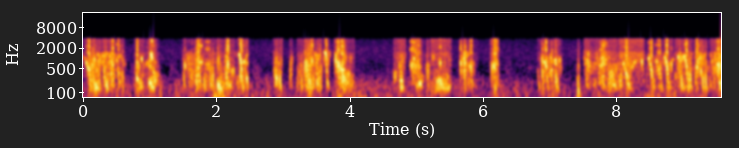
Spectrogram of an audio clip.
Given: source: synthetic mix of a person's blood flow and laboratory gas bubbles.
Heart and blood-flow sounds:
Doppler ultrasound of blood flow; subclavian vein
0.00-0.66 s: bubbles
0.77-1.16 s: bubbles
1.48-2.50 s: bubbles
2.84-2.98 s: bubbles
3.09-3.16 s: bubbles
3.20-3.72 s: bubbles
3.76-4.07 s: bubbles
4.65-4.84 s: bubbles
4.90-5.53 s: bubbles
5.64-5.94 s: bubbles
6.10-6.26 s: bubbles
6.82-7.20 s: bubbles
7.51-8.43 s: bubbles
8.45-9.58 s: bubbles
From the record:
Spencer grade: 4 (maximum detectable bubble signal sounding continuously throughout systole and diastole of every cardiac period, and overriding the amplitude of the normal cardiac signals); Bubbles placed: anywhere in the cardiac cycle

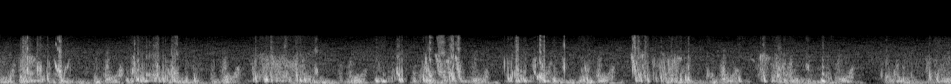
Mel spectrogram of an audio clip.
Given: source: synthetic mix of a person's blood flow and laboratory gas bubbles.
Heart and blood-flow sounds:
Doppler ultrasound of blood flow; precordium
0.06-0.73 s: bubbles
1.25-2.00 s: bubbles
2.49-3.20 s: bubbles
3.73-4.07 s: bubbles
4.11-4.18 s: bubbles
4.21-4.65 s: bubbles
5.01-5.68 s: bubbles
5.77-5.94 s: bubbles
6.28-6.93 s: bubbles
7.05-7.11 s: bubbles
7.36-7.97 s: bubbles
8.04-8.12 s: bubbles
8.17-8.32 s: bubbles
8.79-9.15 s: bubbles
9.25-9.52 s: bubbles
From the record:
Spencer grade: 3 (all of the cardiac periods contain showers or single bubble signals, but not dominating or overriding the cardiac motion signals); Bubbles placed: only in the low amplitude regions of the cardiac cycle

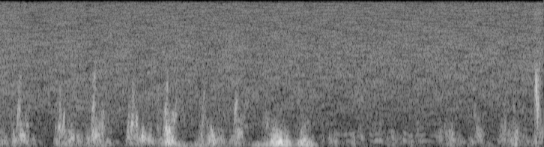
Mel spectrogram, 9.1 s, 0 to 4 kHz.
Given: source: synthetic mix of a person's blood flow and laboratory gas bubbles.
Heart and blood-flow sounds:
Doppler ultrasound of blood flow; precordium
8.92-9.04 s: bubbles
From the record:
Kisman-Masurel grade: 113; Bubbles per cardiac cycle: 1 to 2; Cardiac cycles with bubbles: 1 to 10%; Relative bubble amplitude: loud (0.450 to 0.775); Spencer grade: 1 (occasional bubble signal discernible with the cardiac motion signal, with majority of cardiac periods free of bubbles); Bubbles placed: only in the low amplitude regions of the cardiac cycle

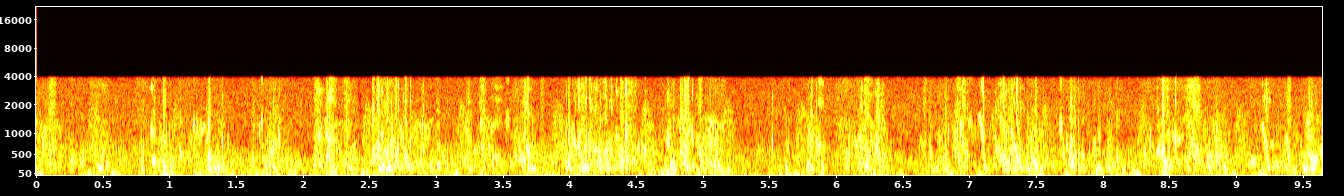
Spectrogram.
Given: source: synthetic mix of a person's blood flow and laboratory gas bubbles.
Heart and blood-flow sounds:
Doppler ultrasound of blood flow; subclavian vein
0.00-0.59 s: bubbles
0.73-1.47 s: bubbles
1.60-2.47 s: bubbles
2.52-3.12 s: bubbles
3.20-3.87 s: bubbles
3.94-4.60 s: bubbles
4.69-5.25 s: bubbles
5.48-5.56 s: bubbles
5.59-5.68 s: bubbles
5.75-6.41 s: bubbles
6.61-7.56 s: bubbles
7.59-8.16 s: bubbles
8.28-8.96 s: bubbles
9.06-9.66 s: bubbles
From the record:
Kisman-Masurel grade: 444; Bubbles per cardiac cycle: continuous sound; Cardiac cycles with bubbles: 100%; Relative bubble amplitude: maximal (0.775 to 0.999); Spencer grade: 4 (maximum detectable bubble signal sounding continuously throughout systole and diastole of every cardiac period, and overriding the amplitude of the normal cardiac signals); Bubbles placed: anywhere in the cardiac cycle

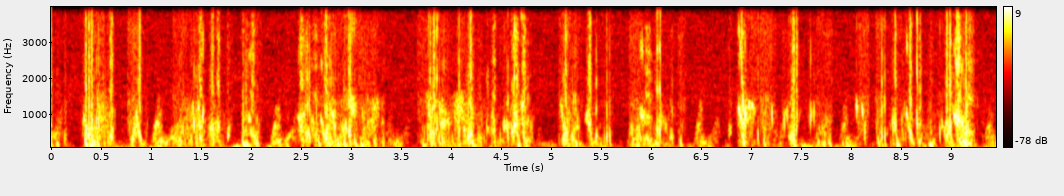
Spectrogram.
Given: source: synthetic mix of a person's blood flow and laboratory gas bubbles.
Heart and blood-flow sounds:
Doppler ultrasound of blood flow; precordium
0.00-0.18 s: bubbles
0.29-0.66 s: bubbles
0.77-0.97 s: bubbles
1.21-1.83 s: bubbles
1.89-2.11 s: bubbles
2.33-2.40 s: bubbles
2.46-3.35 s: bubbles
3.66-4.83 s: bubbles
5.08-5.63 s: bubbles
5.77-6.36 s: bubbles
6.77-6.82 s: bubbles
6.85-7.25 s: bubbles
7.30-7.50 s: bubbles
7.57-7.83 s: bubbles
8.03-8.18 s: bubbles
8.24-9.27 s: bubbles
From the record:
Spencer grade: 4 (maximum detectable bubble signal sounding continuously throughout systole and diastole of every cardiac period, and overriding the amplitude of the normal cardiac signals); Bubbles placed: only in the low amplitude regions of the cardiac cycle

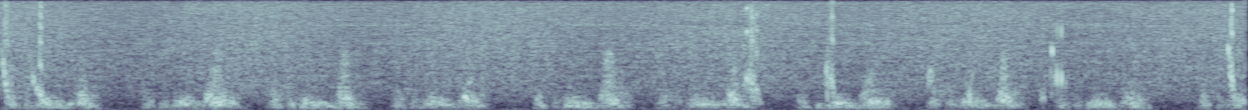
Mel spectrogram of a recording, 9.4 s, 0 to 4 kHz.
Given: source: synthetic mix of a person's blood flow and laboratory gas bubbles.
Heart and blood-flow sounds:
Doppler ultrasound of blood flow; precordium
0.03-0.15 s: bubbles
0.24-0.40 s: bubbles
5.59-5.75 s: bubbles
6.20-6.33 s: bubbles
6.97-7.04 s: bubbles
7.26-7.40 s: bubbles
7.82-8.04 s: bubbles
9.20-9.37 s: bubbles
From the record:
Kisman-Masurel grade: 123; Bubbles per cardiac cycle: 1 to 2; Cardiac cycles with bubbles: 10 to 50%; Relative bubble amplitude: loud (0.450 to 0.775); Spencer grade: 2 (many but less than half of the cardiac periods contain bubble signals, singularly or in groups); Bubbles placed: only in the low amplitude regions of the cardiac cycle

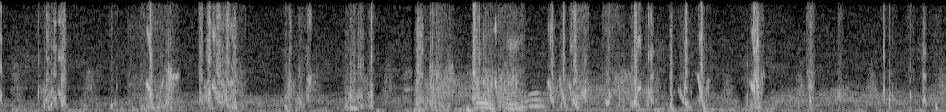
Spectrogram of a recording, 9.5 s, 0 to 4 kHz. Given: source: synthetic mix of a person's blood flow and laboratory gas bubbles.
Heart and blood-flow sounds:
Doppler ultrasound of blood flow; subclavian vein
0.00-0.05 s: bubbles
0.34-0.69 s: bubbles
1.08-1.18 s: bubbles
1.27-1.83 s: bubbles
1.99-2.46 s: bubbles
2.83-3.12 s: bubbles
3.44-3.76 s: bubbles
4.13-4.56 s: bubbles
4.69-5.26 s: bubbles
5.47-5.90 s: bubbles
6.02-6.56 s: bubbles
6.69-7.12 s: bubbles
7.45-7.66 s: bubbles
8.06-8.16 s: bubbles
8.37-8.43 s: bubbles
8.80-8.96 s: bubbles
9.06-9.14 s: bubbles
9.21-9.28 s: bubbles
9.33-9.41 s: bubbles
From the record:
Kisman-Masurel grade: 243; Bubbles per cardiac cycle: several, 3 to 8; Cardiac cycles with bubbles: 100%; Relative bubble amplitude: loud (0.450 to 0.775); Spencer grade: 3 (all of the cardiac periods contain showers or single bubble signals, but not dominating or overriding the cardiac motion signals); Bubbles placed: anywhere in the cardiac cycle

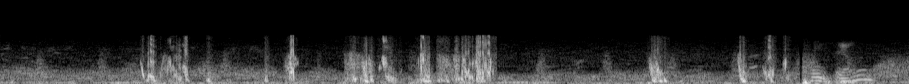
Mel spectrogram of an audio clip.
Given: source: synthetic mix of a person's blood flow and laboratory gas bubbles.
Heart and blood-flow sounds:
Doppler ultrasound of blood flow; subclavian vein
1.39-1.91 s: bubbles
2.05-2.13 s: bubbles
2.63-2.70 s: bubbles
2.84-2.98 s: bubbles
3.44-4.02 s: bubbles
4.15-4.97 s: bubbles
6.46-6.70 s: bubbles
7.35-7.50 s: bubbles
7.62-7.77 s: bubbles
7.82-7.92 s: bubbles
From the record:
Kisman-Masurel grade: 233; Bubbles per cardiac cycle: several, 3 to 8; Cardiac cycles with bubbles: 50 to 99%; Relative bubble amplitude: loud (0.450 to 0.775); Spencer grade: 3 (all of the cardiac periods contain showers or single bubble signals, but not dominating or overriding the cardiac motion signals); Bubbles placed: anywhere in the cardiac cycle

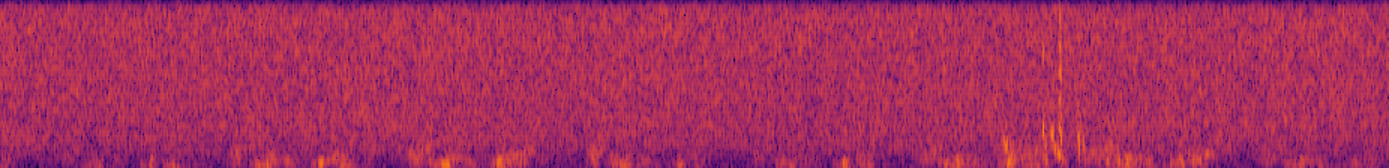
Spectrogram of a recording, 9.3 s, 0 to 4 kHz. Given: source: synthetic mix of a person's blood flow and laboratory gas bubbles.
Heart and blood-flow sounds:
Doppler ultrasound of blood flow; precordium
6.64-6.86 s: bubbles
6.92-7.14 s: bubbles
7.17-7.28 s: bubbles
7.35-7.52 s: bubbles
From the record:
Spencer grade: 1 (occasional bubble signal discernible with the cardiac motion signal, with majority of cardiac periods free of bubbles); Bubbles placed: anywhere in the cardiac cycle

